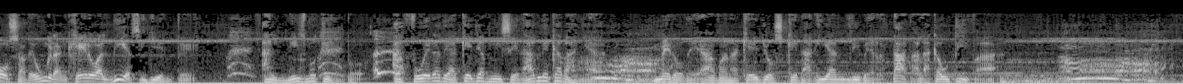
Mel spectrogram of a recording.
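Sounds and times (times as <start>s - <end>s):
speech: 0.0s - 11.8s
lion roaring: 5.8s - 6.7s, 10.6s - 11.8s.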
